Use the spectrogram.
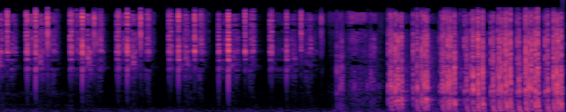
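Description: Long glittery nails tap and scratch the flat top of a black metal twist-off lid on a full glass jar of pickled onions. Quick, bright, clicky taps come in uneven bursts for about four seconds, then give way to louder, denser, fuller scratching across the lid.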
